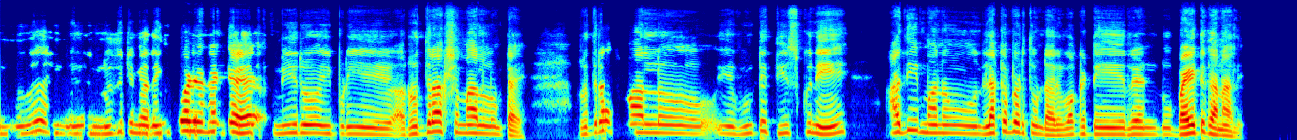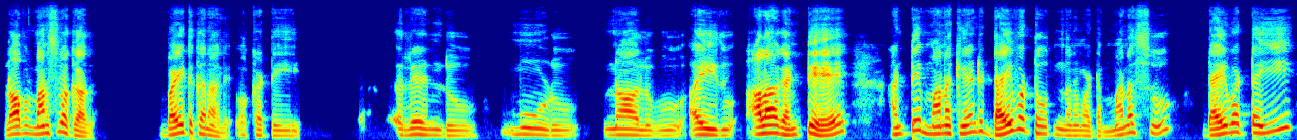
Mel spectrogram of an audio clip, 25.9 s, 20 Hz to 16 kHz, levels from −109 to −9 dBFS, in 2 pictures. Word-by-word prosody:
నువ్వే 200 +8 -2 0.3
ని 190 - -3 0.3
నుదిటి 235 +6 -4
మీద 200 -1 +2
ఇంకోటేంటంటే 245 -1 +4 0.4
మీరు 215 +1 -1 0.2
ఇప్పుడు 185 0 -6
ఈ - - +1 0.5
రుద్రాక్ష 235 +8 +3
మాలలు 205 -2 +2
ఉంటాయి. 170 - -4 0.6
రుద్రాక్ష 240 +7 -1
మాలలు 220 -1 0 0.6
ఈ - - -2 0.2
ఉంటే 210 +6 -6
తీసుకొని 210 -2 -1 0.7
అది 230 +5 0 0.2
మనం 210 -1 0 0.4
లెక్కపెడుతుండాలి. 210 - +1
1, 175 0 -4 0.3
2 175 -1 -3
బయటికనాలి. 175 - +5 0.6
లోపల 190 +1 +4
మనసులో 220 +4 +1
కాదు. 115 -4 -1 0.8
బయటికనాలి. 170 - 0 0.2
1, 140 -3 -9 1.3
2, 150 -5 -3 0.6
3, 160 -5 -3 0.6
4, 140 -3 -2 0.3
5 150 -2 0 0.3
అలాగంటే 170 -6 +6 0.8
అంటే 185 +8 -3 0.2
మనకేంటి 200 +5 +1
డైవర్ట్ 245 - +5
అవుతుందన్నమాట. 140 -8 -7 0.2
మనస్సు 215 +4 -4 0.5
డైవర్ట్ 220 +9 +2
అయ్యి 245 +10 -1
190 Hz, 90 wpm, -22 LUFS, 160-220 Hz, 1.3 s, అలాగంటే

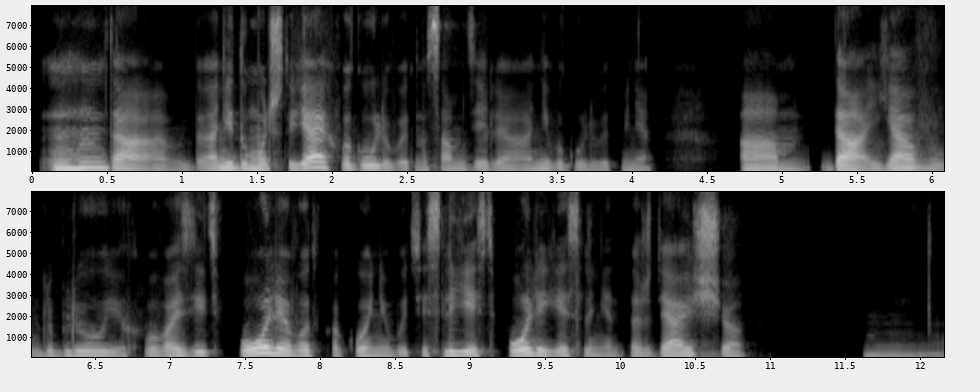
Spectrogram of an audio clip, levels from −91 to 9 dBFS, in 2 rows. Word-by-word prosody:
Мгм, 215 +3 +5
да, 165 -7 0 0.2
они 185 +4 +2
думают, 195 -2 0
что 195 +1 -5
я 240 +6 +6
их 245 - -4
выгуливаю, 170 -2 -3
эт 160 - -16
на 165 - -13
самом 170 +1 -4
деле 165 -1 -9
они 165 +2 -9
выгуливают 160 0 -14
меня. 165 +2 -15 0.6
Эм. 155 -3 -4
Да, 175 -3 +4
я 195 +7 +1
в 180 -4 -9
люблю 175 0 -3
их 160 -1 -7
вывозить 160 -1 -3
в - - -49
поле, 240 +4 +8
вот 185 -2 -2
в - - -46
какое-нибудь, 165 -2 -7
если 160 +2 -2
есть 165 -1 0
поле, 210 +3 +4
если 165 -2 -6
нет 155 -1 -14
дождя 160 +5 -2
ещё. 175 -5 -3 0.8
М, 150 -1 -17
170 Hz, 175 wpm, -23 LUFS, 160-190 Hz, 0.8 s, поле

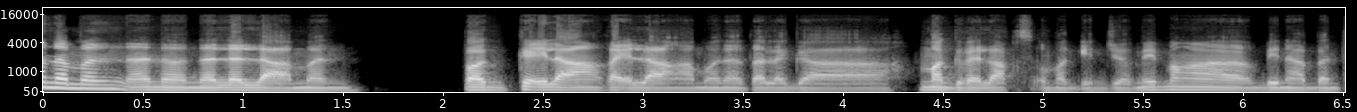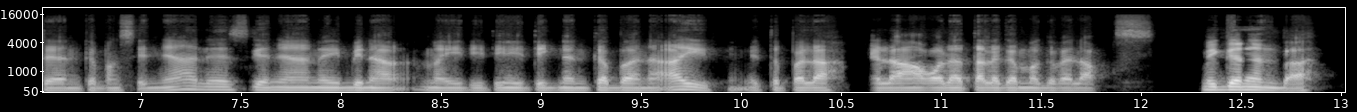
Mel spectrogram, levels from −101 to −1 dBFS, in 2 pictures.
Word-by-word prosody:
naman, 195 -7 +5
ano, 125 -1 +3
nalalaman 110 -3 +3 0.5
pag 125 -3 +4
kailangang-kailangan 120 -4 +4
mo 110 - -6
na 110 -1 -4
talaga 110 0 -3 0.5
magrelax 110 -2 +1
o - - -11
mag-enjoy? 100 0 -7
May 125 +4 -3
mga 125 -4 0
binabantayan 105 -2 -4
ka 105 - -9
bang 105 0 -11
senyales 130 +5 -6
ganyan 120 -2 -3
may 115 - -1
bina 110 -1 -2
may 105 -2 -6
tinitignan 110 0 -6
ka 115 - 0
ba 110 -1 -2
na, 110 - -5
"Ay, 130 -6 0
ito 110 - -12
pala, 110 0 -1
kailangan 110 +1 +1
ko - - +3
na 115 - +1
talaga 110 0 0
magrelax," 110 -1 -7 0.2
may 135 - +3
ganun 135 -5 +4
ba? - - -1
110 Hz, 165 wpm, -23 LUFS, 110-120 Hz, 0.5 s, naman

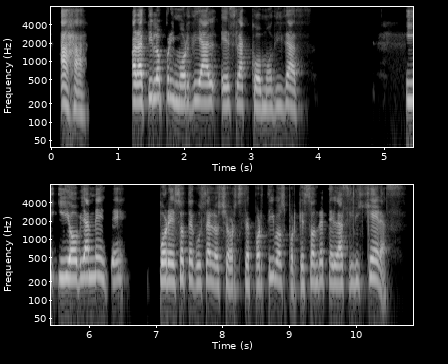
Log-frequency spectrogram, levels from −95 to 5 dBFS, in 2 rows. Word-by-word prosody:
Ajá. - - +5 0.6
Para 215 0 +8
ti 250 - -1
lo 250 0 +2
primordial 210 -2 0
es 190 +2 -4
la 195 -1 -3
comodidad. 175 0 -3 1.6
Y 225 0 -2
y, 230 0 +3
obviamente, 225 -1 +2 0.4
por 210 0 +5
eso 205 +3 +1
te 215 - -1
gustan 190 +2 -2
los 175 -1 -2
shorts 165 -1 -5
deportivos, 190 +3 -4
porque 175 0 -7
son 190 +3 -2
de 210 - -3
telas 185 -3 -2
ligeras. 200 +4 -4
205 Hz, 125 wpm, -25 LUFS, 185-225 Hz, 1.6 s, Para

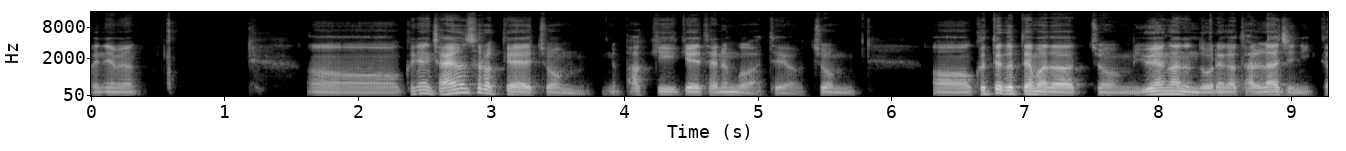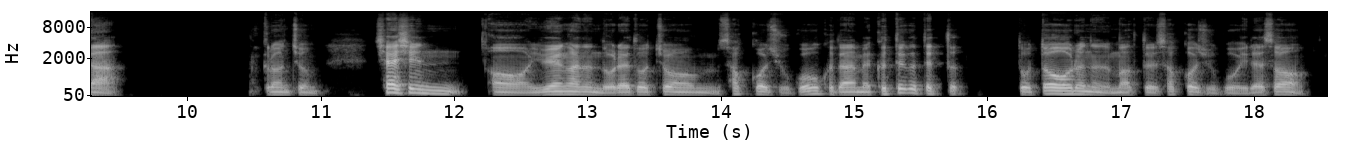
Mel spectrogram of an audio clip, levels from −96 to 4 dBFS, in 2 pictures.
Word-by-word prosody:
왜냐면 95 0 -4 1.3
어 85 -2 -6
그냥 145 +2 0
자연스럽게 175 +2 +5
좀 80 -7 -7 0.3
바뀌게 100 -4 -1
되는 95 +2 -2
것 90 - -3
같아요. 75 0 -9
좀 85 -4 -6 0.6
어 90 -1 -2
그때그때마다 110 - +5
좀 85 -3 -6
유행하는 120 0 +4
노래가 90 +2 0
달라지니까 90 -4 0 1.0
그런 100 -2 -4
좀 85 -4 -7 0.4
최신 160 -7 +4 0.2
어 90 -3 -2
유행하는 110 -1 +1
노래도 95 +3 0
좀 95 -4 -3
섞어 - - -3
주고 80 +11 -3
그다음에 100 -4 -1
그때그때 160 +10 -1
떠 - - -8 0.4
또 100 - -2
떠오르는 125 -6 +2
음악들 85 0 -6
섞어 - - -4
주고 75 -2 -9
이래서 90 +7 -3
95 Hz, 270 characters per minute, -24 LUFS, 90-115 Hz, 1.3 s, 자연스럽게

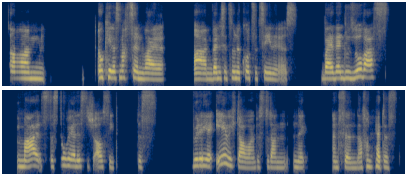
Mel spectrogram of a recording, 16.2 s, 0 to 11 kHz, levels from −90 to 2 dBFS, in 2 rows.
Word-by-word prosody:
Ähm 215 -2 +2 1.1
Okay, 245 +1 +5
das 225 0 +2
macht 235 0 -3
Sinn, 220 -5 +1
weil, 190 -2 +2 0.6
ähm, 195 0 +4
wenn 210 0 +5
es 210 - -5
jetzt 220 -3 -8
nur 225 -1 -1
'ne 215 - 0
kurze 220 -2 -5
Szene 200 -3 -4
ist. - - -10 0.5
Weil 210 -1 +5
wenn 225 0 +1
du 220 0 -3
sowas 245 +1 +2 0.6
malst, 215 +1 +2
das 205 -1 -7
so 245 +1 -3
realistisch 215 -3 -2
aussieht, 195 -2 -4 0.4
das 200 -2 -12 0.7
würde 235 +2 +2
ja 230 -2 +1
ewig 275 -7 -1
dauern, 175 -3 -1
bis 185 0 -13
du 200 - -12
dann 180 -1 -6
'ne 185 -2 -7 0.5
einen 190 -1 -7
Film 180 -2 -4
davon 190 +3 -6
hättest. 190 -4 -2
210 Hz, 135 wpm, -23 LUFS, 195-225 Hz, 1.1 s, Okay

